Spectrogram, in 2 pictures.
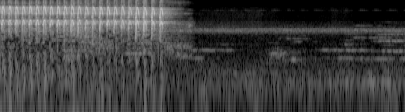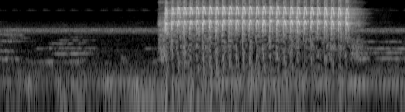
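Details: Sunda pygmy woodpecker in a training recording for songbird keepers: two loud, dry, buzzy rattling trills of rapid even pulses, each lasting almost two seconds, separated by a steady thin high whistle-like tone and near silence.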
